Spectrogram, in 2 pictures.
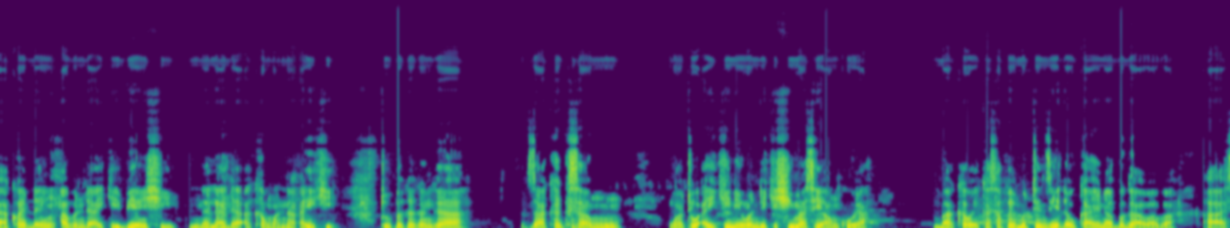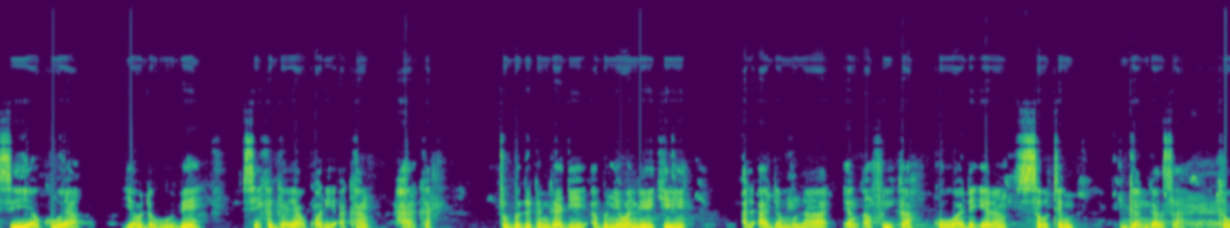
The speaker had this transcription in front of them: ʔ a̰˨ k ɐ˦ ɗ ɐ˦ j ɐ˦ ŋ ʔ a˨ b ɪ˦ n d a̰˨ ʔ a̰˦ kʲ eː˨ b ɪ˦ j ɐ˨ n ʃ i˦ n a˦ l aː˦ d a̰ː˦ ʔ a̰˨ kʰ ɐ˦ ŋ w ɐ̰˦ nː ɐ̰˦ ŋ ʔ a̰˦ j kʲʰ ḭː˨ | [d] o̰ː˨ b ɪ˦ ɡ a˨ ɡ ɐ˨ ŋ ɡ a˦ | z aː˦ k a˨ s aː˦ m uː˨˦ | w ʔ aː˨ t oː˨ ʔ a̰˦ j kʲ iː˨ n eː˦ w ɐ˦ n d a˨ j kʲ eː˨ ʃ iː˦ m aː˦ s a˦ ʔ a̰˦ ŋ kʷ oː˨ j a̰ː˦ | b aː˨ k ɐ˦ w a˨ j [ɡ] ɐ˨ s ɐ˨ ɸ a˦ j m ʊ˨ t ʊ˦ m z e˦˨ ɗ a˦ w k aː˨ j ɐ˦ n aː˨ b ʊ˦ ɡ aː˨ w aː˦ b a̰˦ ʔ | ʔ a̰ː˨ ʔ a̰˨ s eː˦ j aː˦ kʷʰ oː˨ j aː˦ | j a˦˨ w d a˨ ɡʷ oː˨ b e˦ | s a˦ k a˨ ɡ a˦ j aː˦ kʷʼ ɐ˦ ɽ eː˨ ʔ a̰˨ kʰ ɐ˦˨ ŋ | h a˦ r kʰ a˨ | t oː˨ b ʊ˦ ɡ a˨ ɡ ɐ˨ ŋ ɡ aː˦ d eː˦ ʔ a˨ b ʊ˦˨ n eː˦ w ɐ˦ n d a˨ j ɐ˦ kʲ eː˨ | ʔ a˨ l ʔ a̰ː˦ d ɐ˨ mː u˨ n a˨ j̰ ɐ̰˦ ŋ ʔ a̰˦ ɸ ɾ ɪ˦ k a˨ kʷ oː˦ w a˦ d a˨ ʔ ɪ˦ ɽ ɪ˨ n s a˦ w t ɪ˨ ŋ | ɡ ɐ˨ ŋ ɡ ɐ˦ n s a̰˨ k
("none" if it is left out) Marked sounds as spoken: t, k

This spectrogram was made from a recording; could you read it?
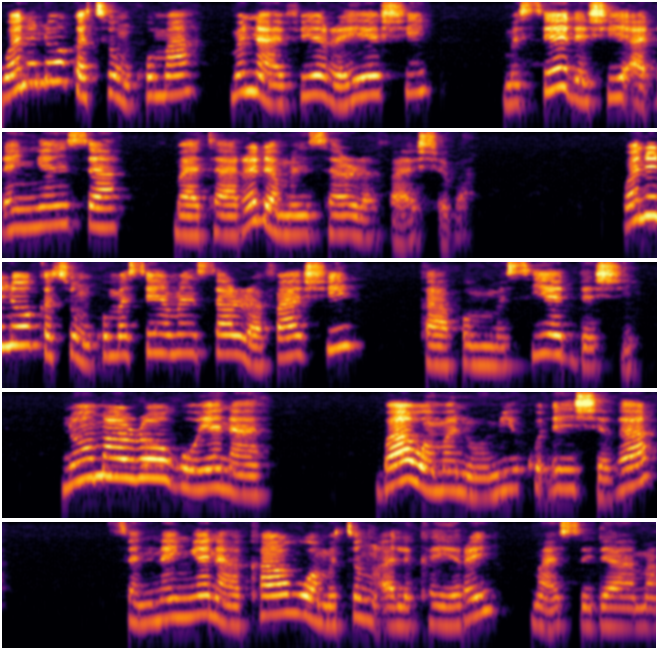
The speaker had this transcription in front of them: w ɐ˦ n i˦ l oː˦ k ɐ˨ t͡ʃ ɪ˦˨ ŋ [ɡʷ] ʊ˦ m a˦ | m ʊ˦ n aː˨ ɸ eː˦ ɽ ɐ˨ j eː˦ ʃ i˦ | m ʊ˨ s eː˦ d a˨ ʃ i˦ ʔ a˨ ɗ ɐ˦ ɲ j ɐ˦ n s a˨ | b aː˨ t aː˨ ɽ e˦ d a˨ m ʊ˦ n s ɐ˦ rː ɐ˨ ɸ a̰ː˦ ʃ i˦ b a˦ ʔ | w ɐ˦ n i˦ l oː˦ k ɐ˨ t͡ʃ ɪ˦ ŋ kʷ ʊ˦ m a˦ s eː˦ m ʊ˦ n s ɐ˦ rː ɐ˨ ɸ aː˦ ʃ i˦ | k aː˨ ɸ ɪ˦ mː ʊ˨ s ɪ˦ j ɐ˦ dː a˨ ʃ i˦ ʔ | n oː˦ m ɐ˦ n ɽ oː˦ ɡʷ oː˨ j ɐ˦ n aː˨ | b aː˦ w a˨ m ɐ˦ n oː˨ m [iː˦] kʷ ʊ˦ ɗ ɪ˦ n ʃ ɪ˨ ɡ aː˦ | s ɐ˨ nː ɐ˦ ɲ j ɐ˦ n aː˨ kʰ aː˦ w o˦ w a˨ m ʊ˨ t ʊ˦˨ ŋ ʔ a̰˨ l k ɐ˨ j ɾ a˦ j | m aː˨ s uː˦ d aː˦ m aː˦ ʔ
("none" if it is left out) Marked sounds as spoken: kʷ, iː˦

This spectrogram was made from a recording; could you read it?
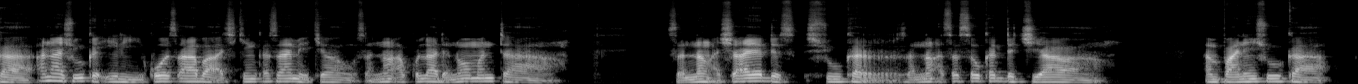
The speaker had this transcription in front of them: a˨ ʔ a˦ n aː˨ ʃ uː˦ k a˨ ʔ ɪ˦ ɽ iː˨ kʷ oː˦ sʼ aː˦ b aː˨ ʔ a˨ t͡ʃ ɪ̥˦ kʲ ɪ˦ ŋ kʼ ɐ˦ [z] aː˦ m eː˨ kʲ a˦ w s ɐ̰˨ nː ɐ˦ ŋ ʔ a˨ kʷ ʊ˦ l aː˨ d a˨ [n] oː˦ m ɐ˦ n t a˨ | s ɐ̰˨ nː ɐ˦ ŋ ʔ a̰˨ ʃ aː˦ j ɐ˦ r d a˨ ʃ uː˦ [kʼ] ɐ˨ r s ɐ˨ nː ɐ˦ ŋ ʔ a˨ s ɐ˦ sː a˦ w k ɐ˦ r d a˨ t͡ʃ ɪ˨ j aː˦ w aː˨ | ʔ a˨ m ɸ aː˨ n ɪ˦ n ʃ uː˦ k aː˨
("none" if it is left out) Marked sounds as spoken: s, n, k

